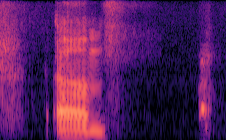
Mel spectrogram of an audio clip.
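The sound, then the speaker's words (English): A dog gives one loud, drawn-out bark, and a brief, fainter yelp follows about a second later in otherwise quiet surroundings. “Shut up, dog.”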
